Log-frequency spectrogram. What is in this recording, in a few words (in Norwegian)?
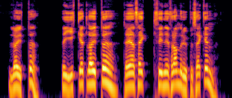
loyte, Numedalsmål; løyte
